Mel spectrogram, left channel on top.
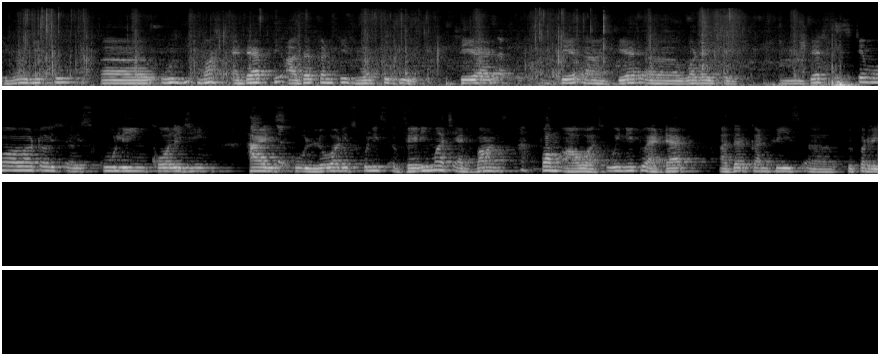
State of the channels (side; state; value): right; silent; digital silence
